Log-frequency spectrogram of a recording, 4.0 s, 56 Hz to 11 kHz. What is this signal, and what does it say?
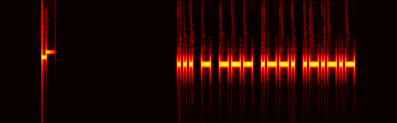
Morse code, heard as a keyed tone, about 40 wpm, 700 Hz. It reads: STOP.
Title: Sentences from Top 1000 Words - Review Part 1 - 40wpm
